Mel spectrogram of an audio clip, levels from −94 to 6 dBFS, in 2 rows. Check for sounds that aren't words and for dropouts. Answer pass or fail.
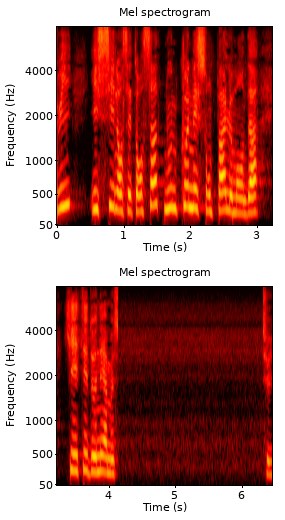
pass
